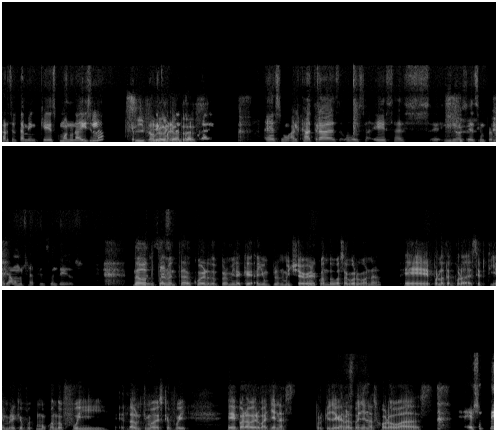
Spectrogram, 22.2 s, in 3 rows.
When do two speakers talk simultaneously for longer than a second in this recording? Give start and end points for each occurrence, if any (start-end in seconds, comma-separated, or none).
1.9-3.1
